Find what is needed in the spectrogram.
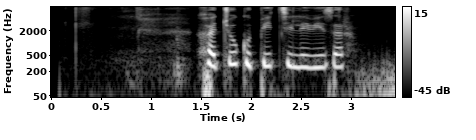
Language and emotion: Russian, neutral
